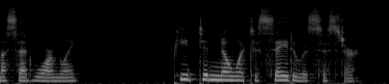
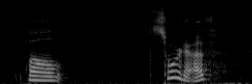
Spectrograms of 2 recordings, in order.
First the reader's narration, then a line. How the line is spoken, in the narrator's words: Gemma stammered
